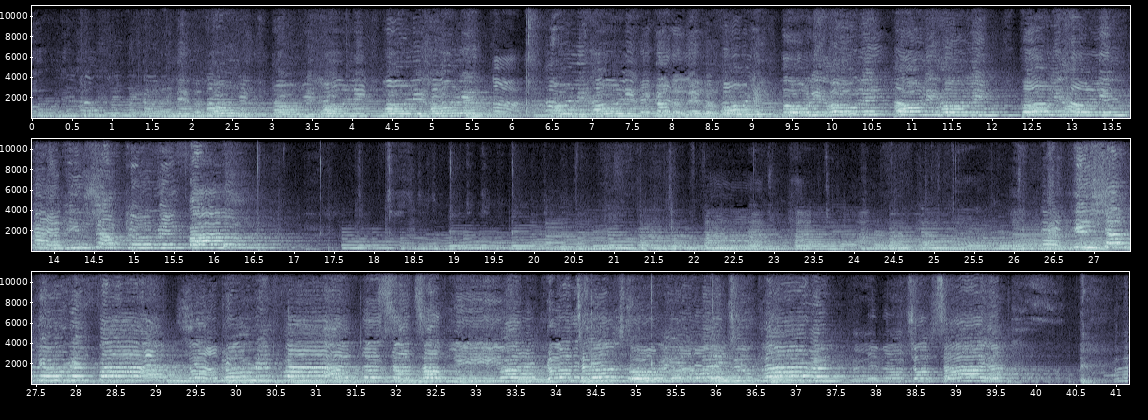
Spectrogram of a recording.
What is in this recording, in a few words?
Tenor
